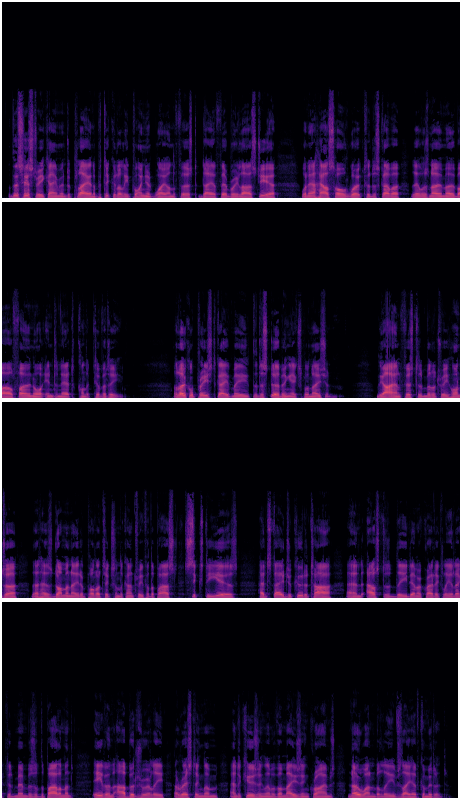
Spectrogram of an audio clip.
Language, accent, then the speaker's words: English; Philippines; moved away as an adult; now in Myanmar; Growing up in the Philippines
